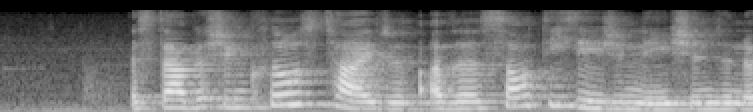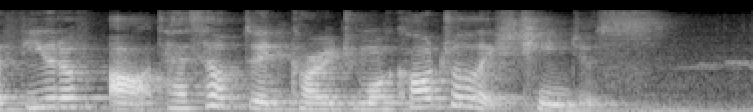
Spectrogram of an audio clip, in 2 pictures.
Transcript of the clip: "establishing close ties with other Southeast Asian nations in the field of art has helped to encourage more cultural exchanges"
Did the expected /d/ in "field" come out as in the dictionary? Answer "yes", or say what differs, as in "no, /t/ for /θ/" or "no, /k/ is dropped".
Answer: yes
